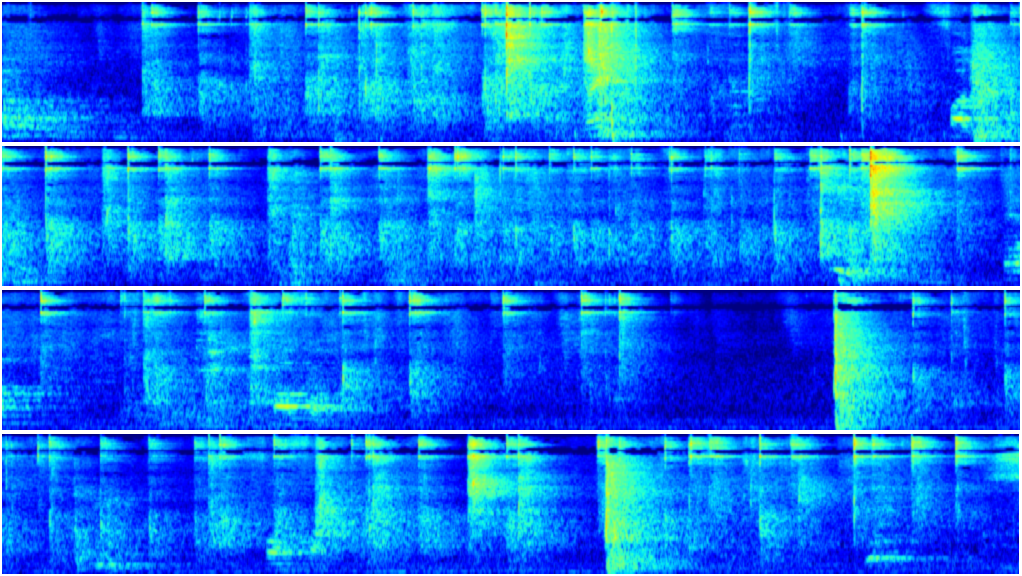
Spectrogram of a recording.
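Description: Table tennis rallies: the celluloid-type ball clicking back and forth off bats and table, with several louder knocks spread through.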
